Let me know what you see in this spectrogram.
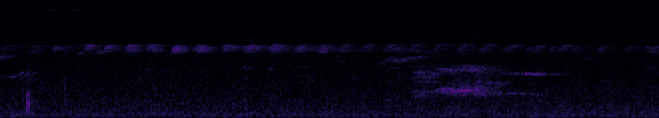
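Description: Faint dawn birdsong: a high, thin note repeated about four times a second in a long steady series that grows fainter, with a few other birds chirping about four seconds in. A soft tap sounds just after the start.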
